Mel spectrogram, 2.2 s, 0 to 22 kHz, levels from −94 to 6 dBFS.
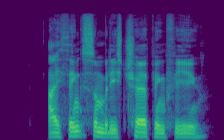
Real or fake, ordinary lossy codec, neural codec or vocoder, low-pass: real; none; none; 14.4 kHz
